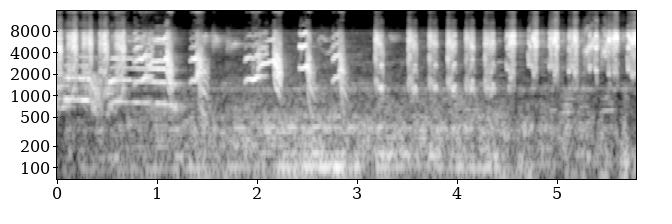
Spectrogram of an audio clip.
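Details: Long-tailed shrike performing a rival-provoking song: twisting whistled phrases and harsh rasps at the start, then a steady run of short scratchy notes roughly three per second.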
